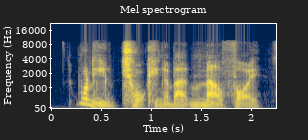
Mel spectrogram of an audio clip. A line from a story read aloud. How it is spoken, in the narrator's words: said Ron roughly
